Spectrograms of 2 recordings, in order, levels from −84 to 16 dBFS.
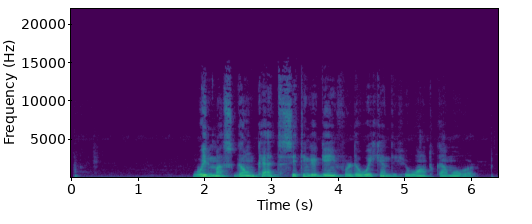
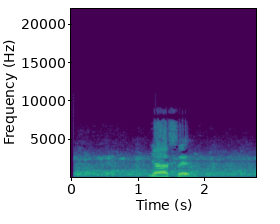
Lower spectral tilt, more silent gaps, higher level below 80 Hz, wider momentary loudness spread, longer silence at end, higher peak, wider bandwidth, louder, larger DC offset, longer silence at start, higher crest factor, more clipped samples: first, -7 dB/octave vs -5.5 dB/octave; neither; about the same, -60 dBFS vs -56 dBFS; second, 9 LU vs 18 LU; first, 0.35 s vs 0 s; second, -8 dBFS vs 0 dBFS; first, 14 kHz vs 7.8 kHz; second, -26 LUFS vs -15 LUFS; neither; about the same, 0.05 s vs 0.05 s; about the same, 18 dB vs 16 dB; neither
